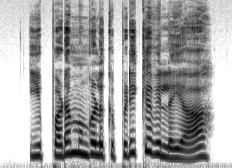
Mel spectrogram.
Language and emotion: Tamil, sad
